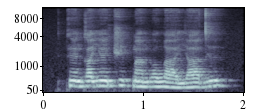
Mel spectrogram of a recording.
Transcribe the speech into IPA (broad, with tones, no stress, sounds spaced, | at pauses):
k ɛ̃˨ ɡ a˦ j ɛ̃˦ t͡ʃ ɨ˦˨ k͡p ã˧ b ɔ˧ w aː˨ j aː˧ d ɨ˦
